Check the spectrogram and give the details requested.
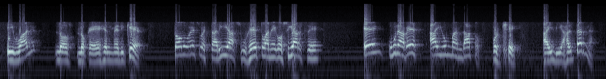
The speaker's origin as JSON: {"language": "Spanish", "country": "Puerto Rico", "said": "como Puerto Rico somos ciudadanos americanos"}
